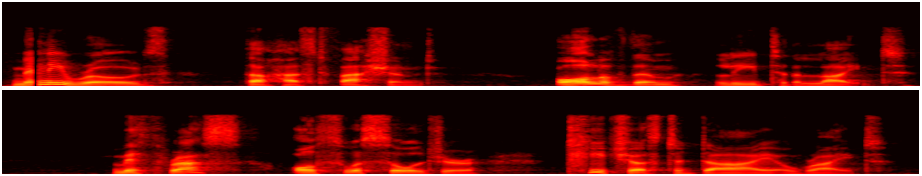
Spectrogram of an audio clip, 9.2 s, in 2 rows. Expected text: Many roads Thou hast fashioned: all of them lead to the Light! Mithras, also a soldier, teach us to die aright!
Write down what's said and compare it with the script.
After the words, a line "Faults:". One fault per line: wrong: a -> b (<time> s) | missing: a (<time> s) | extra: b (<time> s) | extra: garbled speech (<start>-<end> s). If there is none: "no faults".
Many roads Thou hast fashioned: all of them lead to the Light! Mithras, also a soldier, teach us to die aright!
Faults:
no faults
